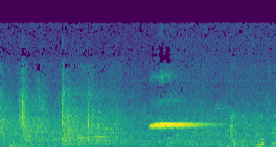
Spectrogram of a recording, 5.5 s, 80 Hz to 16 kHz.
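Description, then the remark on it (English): A single shrill referee's whistle blast, lasting under a second, cuts through the steady murmur and rumble of the crowd at a college ice hockey game between Middlebury and Conn College at the Chip Kenyon 85 Arena, in the second period. “And we have a whistle here.”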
